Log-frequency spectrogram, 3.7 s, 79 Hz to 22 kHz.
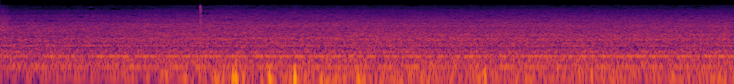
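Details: Gigabyte G1 R9 390 graphics card after fan replacement with 87mm 4-pin dual ball bearing PLA09215B12H fans: smooth continuous airflow rush with faint steady tone, no rattle or grind; fans running evenly and fine.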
